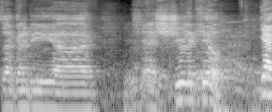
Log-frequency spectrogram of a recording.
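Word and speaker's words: Schuylkill: Uh can you uh pronounce that? Yeah. Yeah. It's going to be uh Shirill. Yeah, it's school kill.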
